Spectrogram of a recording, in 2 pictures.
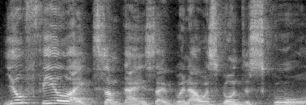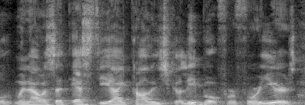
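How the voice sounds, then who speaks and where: A man's voice: on the high side, expressive, normal speed, fairly bright tone, slight background noise. A man hosting a casual livestream from his home, rambling in loose talk full of "you know", "like" and "man". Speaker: livestream host.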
